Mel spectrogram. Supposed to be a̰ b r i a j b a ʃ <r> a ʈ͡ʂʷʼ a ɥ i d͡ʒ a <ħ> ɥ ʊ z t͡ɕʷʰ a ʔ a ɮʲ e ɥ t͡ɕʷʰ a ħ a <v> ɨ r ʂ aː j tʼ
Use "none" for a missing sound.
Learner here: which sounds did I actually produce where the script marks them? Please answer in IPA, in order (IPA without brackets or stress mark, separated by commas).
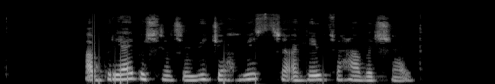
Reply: r, ħ, v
